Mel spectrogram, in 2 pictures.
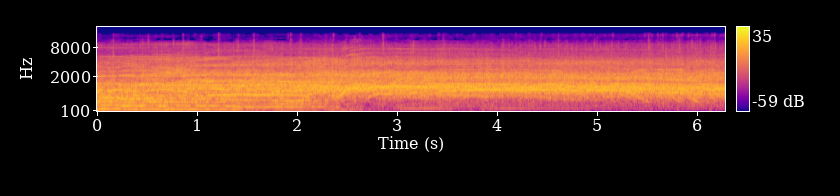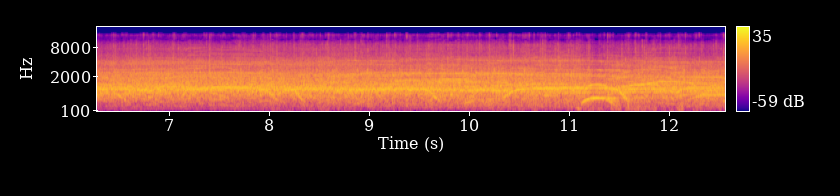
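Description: Concert crowd cheering, with many high-pitched screams and whoops, over the band's last held notes, which end about three seconds in.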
